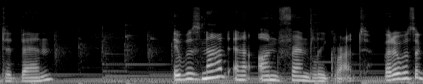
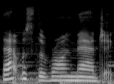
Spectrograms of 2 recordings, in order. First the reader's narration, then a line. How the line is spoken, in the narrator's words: he said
